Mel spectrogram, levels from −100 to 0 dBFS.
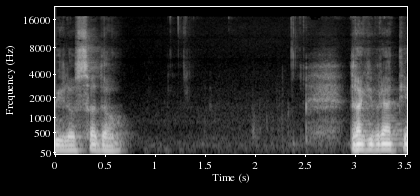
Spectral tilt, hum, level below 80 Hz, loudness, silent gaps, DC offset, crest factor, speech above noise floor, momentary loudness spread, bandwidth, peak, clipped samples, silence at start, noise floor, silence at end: -5.5 dB/octave; none; -56 dBFS; -20 LUFS; none; under 0.1%; 22 dB; 46 dB; 24 LU; 17.5 kHz; -2 dBFS; under 0.1%; 0 s; -65 dBFS; 0 s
